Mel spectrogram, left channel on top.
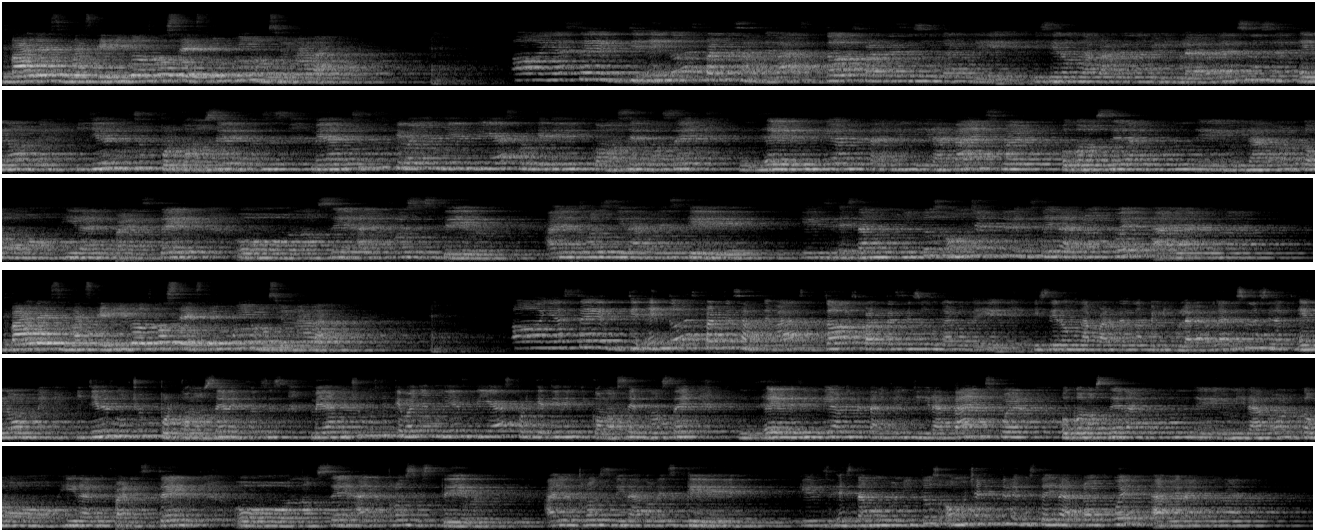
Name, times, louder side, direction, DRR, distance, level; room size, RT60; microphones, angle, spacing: voice 1, 0.0-3.3, equal, 5° right, -7 dB, 0.9 m, -25 dB
voice 2, 5.1-33.7 34.2-38.6, right 1 dB, 50° right, -3 dB, 1.2 m, -31 dB
5.6 x 5.1 x 5.3 m, 2.6 s
head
